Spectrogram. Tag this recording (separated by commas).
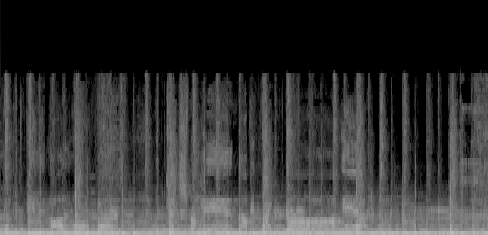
Music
